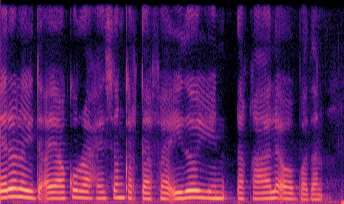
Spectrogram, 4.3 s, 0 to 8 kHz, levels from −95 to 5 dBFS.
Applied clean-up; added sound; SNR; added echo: none; none; none; none.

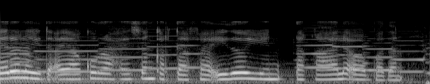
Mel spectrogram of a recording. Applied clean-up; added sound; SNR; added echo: none; Piano + Wind instrument, woodwind instrument; 12 dB; none.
